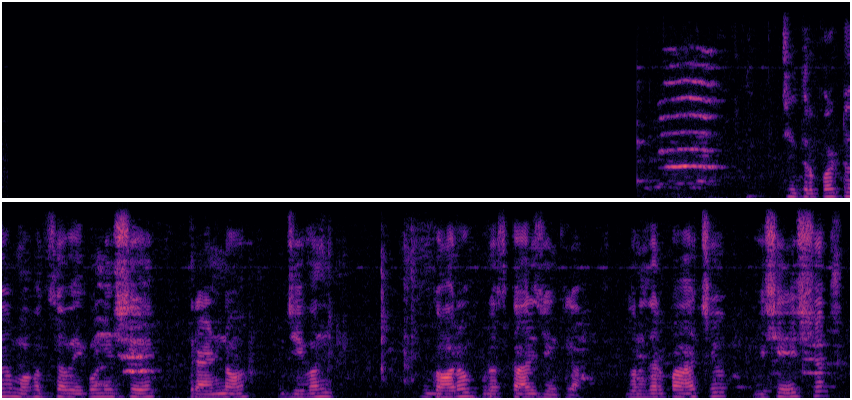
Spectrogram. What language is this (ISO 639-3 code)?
mar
